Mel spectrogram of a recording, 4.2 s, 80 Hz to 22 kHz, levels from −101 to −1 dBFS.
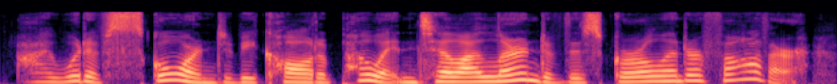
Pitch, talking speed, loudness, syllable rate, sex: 220 Hz, 260 wpm, -17 LUFS, 5.9 syllables/s, female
